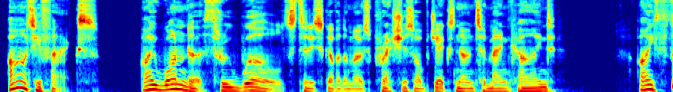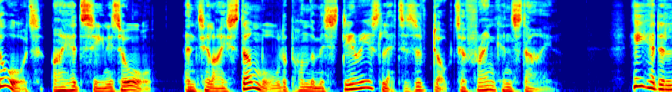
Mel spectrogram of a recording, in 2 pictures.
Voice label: Audition Adventure Game Narrator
